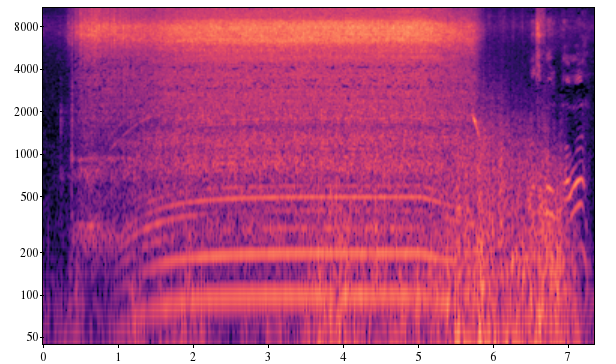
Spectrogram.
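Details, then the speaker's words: Husqvarna LC551iv 51cm professional battery mower, two batteries, full power mode: motor spins up to a steady even hum, holds full speed cleanly, then the electric brake pulls it down quickly; normal, healthy. "power, bit of an electric brake in there too, which is good."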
